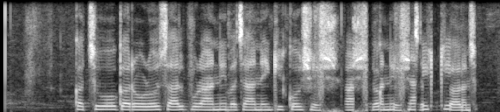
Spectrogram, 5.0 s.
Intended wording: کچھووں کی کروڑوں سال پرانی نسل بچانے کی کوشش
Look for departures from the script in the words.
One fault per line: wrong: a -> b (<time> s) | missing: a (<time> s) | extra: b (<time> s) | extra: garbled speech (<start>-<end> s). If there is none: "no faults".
missing: کی (1.1 s)
missing: نسل (2.3 s)
extra: garbled speech (3.4-4.8 s)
